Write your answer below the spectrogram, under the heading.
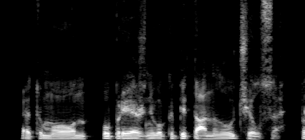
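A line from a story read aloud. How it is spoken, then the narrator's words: Muttered. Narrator (Russian): пробормотал одноглазый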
